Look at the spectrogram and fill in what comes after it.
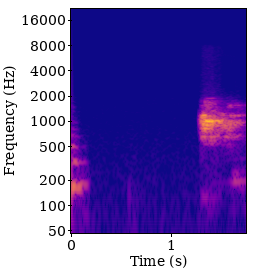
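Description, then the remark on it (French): A single short bark from a dog outside, behind an open window, rings out after a near-silent pause, a brief mid-pitched yelp with no voices around it. “De quoi Il n'y a, pas il y a pas un chien qui aboie derrière ah, pardon.”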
